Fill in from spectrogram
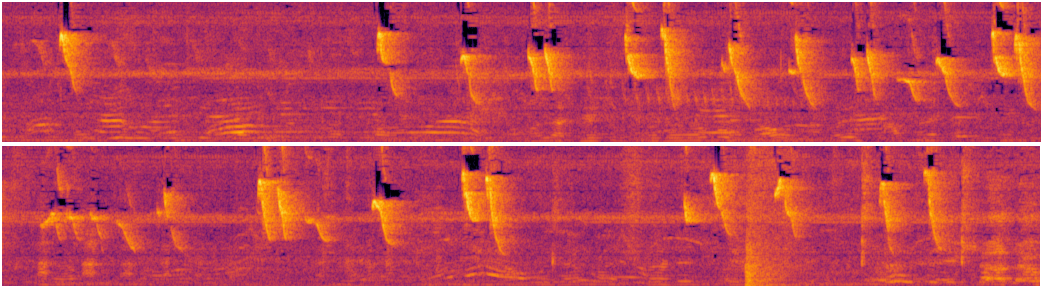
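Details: Saffron finch, valued for its melodious song, delivers long runs of bright, high, down-slurred notes in rapid series. People chat in the background and a sharp knock is heard near the end.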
